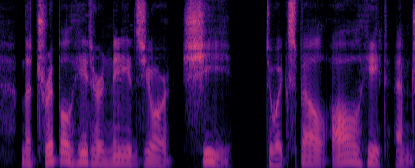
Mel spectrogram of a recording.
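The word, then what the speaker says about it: xi: with the spleen and x-i pronounced like she which connects the whole body the following poem by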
